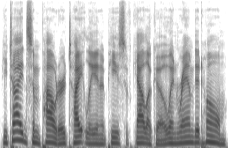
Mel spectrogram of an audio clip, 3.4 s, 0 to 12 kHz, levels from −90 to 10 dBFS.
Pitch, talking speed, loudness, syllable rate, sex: 120 Hz, 245 wpm, -21 LUFS, 6.0 syllables/s, male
